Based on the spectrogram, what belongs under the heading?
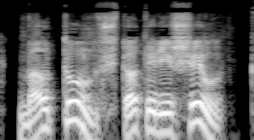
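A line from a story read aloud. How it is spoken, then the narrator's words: Shout from the yard. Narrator (Russian): крикнули со двора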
